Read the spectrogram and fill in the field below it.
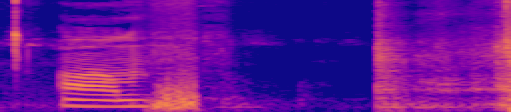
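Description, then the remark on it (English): A wooden door at home swings shut on an animal hiding outside: a sharp, tonal hinge creak lasting about half a second ends in a dull thump, then brief quiet before a burst of rustling, scraping noise. “I just closed the door on him, but I guess there's food.”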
